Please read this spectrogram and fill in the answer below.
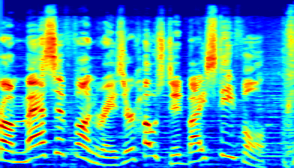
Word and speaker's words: Stifel: Because people can pronounce Stifel now versus Stifle or Stuffle or whatever they do.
